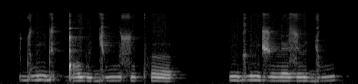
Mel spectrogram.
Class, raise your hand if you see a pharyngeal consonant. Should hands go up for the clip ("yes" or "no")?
no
